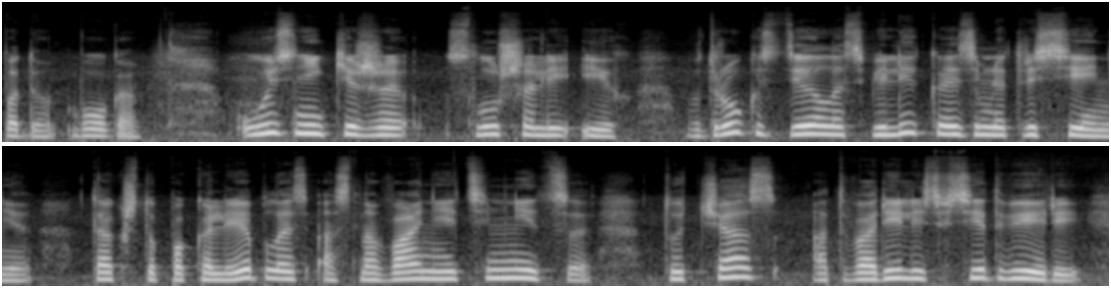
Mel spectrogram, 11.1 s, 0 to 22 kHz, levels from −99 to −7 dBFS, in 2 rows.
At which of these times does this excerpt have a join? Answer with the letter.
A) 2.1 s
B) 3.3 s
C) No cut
A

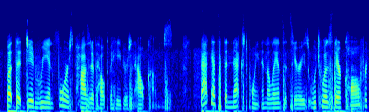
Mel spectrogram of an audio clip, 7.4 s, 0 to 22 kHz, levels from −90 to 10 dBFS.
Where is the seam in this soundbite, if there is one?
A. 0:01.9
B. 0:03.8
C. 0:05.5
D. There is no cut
B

